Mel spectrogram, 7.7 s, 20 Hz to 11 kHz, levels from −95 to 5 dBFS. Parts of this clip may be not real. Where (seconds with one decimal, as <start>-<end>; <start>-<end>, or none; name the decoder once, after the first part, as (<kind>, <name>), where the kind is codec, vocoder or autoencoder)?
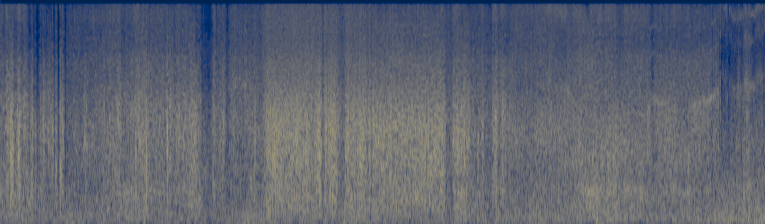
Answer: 0.0-2.2 (vocoder, WaveNeXt); 3.7-5.1; 5.9-6.9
